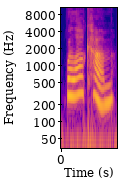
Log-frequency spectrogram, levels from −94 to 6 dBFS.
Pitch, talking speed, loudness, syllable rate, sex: 265 Hz, 200 wpm, -15 LUFS, 4.2 syllables/s, female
